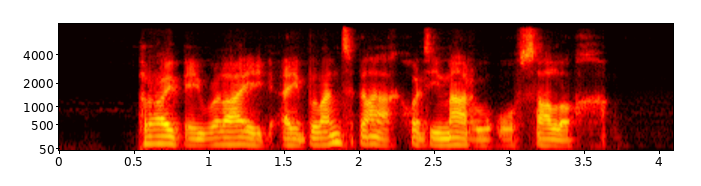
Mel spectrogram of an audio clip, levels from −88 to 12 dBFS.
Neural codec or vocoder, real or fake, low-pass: codec, 16 kHz in and 24 kHz out, 0.6 kbps, FocalCodec, streaming, 2048 codes; fake; 7.2 kHz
